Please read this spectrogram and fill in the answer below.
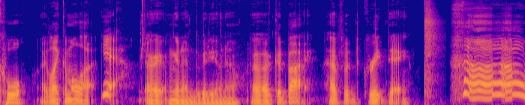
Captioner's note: clap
